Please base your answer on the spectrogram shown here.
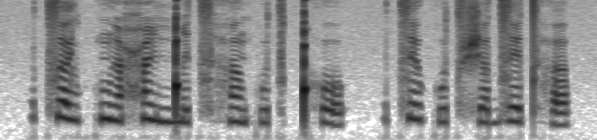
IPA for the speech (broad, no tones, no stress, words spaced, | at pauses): t͡sɐlʲ kʷĩ ħĩŋ͡ǃit͡s hɐ̃kʷit͡sǃʰo | t͡sekʷɐt͡sʃɐ d͡zethɐ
